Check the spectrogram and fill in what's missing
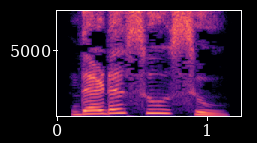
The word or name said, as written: ದಡಸೂಸು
